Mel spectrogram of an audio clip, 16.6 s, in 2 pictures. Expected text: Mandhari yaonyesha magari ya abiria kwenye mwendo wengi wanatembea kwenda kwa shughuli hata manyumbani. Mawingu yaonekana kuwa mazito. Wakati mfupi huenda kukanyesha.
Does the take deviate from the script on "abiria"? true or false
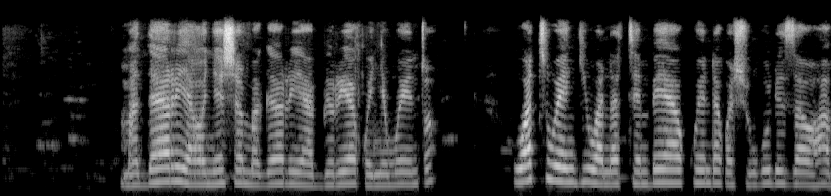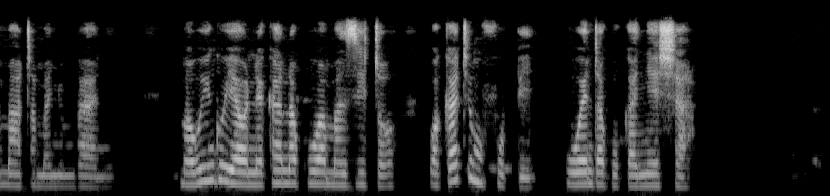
false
